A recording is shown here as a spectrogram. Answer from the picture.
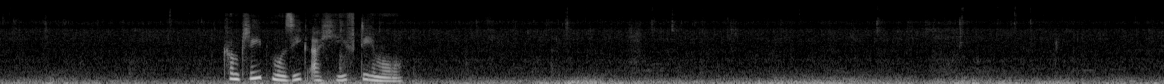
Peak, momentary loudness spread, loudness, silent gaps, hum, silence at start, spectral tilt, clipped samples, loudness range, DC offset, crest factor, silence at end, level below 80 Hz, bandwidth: -8 dBFS; 20 LU; -29 LUFS; none; none; 0 s; -6 dB/octave; under 0.1%; 13 LU; under 0.1%; 22 dB; 0 s; -38 dBFS; 16 kHz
